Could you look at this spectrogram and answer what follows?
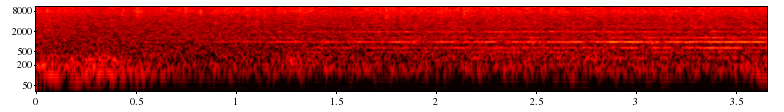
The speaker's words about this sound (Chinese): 小薇，小薇，回家吧，外面下雨了，没法去郊游。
